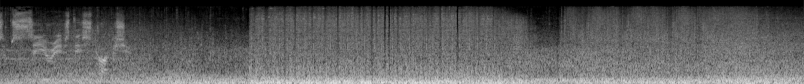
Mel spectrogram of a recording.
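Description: A gunship's engine roars overhead.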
